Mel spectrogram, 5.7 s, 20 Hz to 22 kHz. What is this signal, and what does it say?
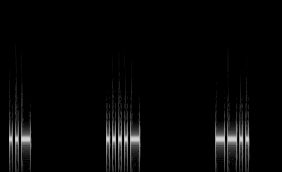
Morse code, heard as a keyed tone, about 20 wpm, spaced as for 5 wpm, 700 Hz. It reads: U4Z
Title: 243 Lesson 39e - Letter z - Three Characters 20wpm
